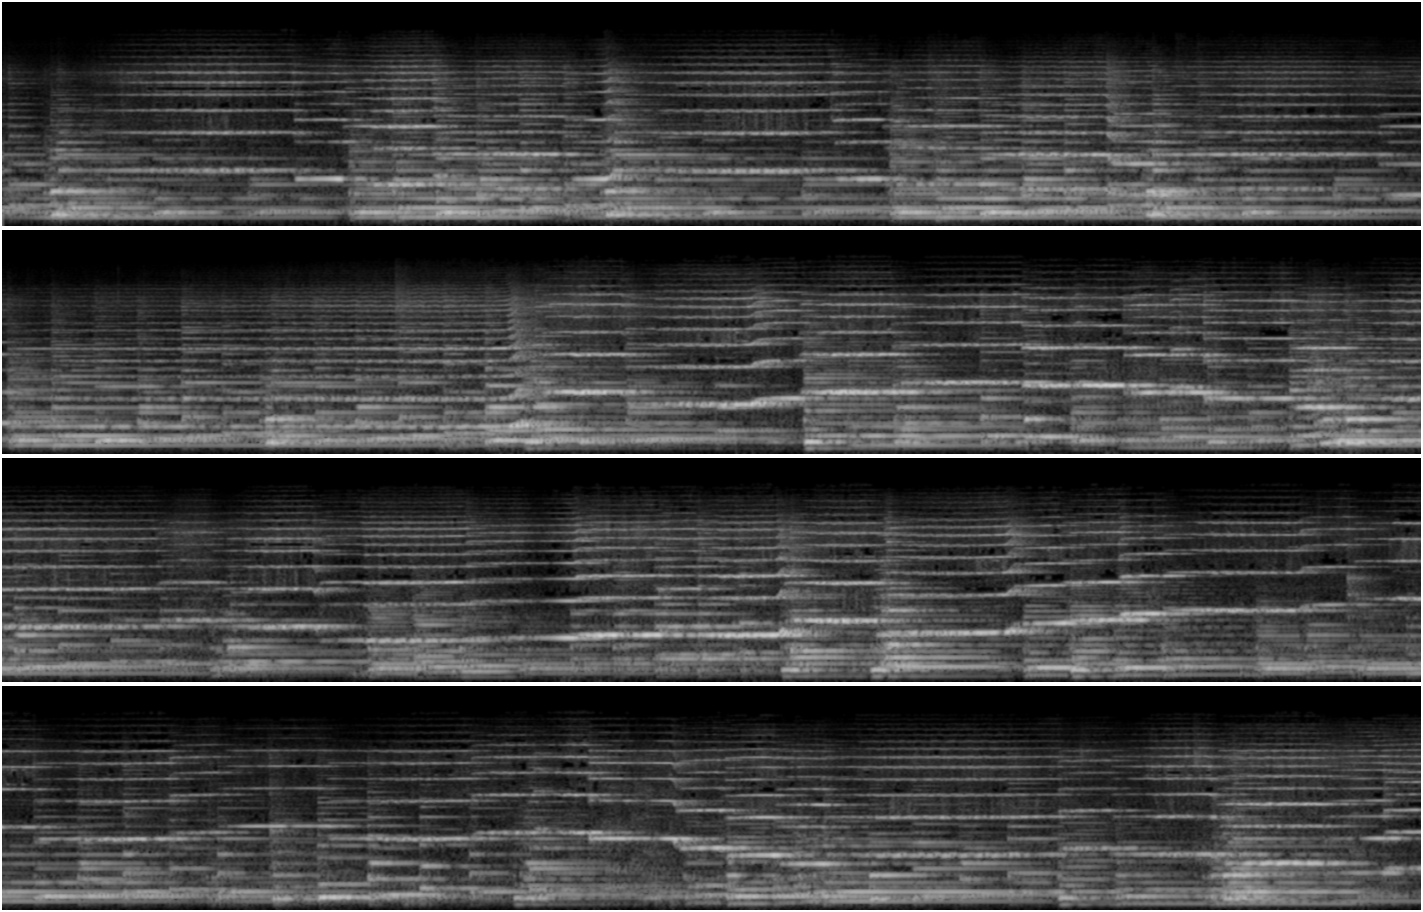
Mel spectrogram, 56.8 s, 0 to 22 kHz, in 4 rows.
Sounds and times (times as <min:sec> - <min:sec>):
Guitar: 0:00.0 - 0:56.7.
